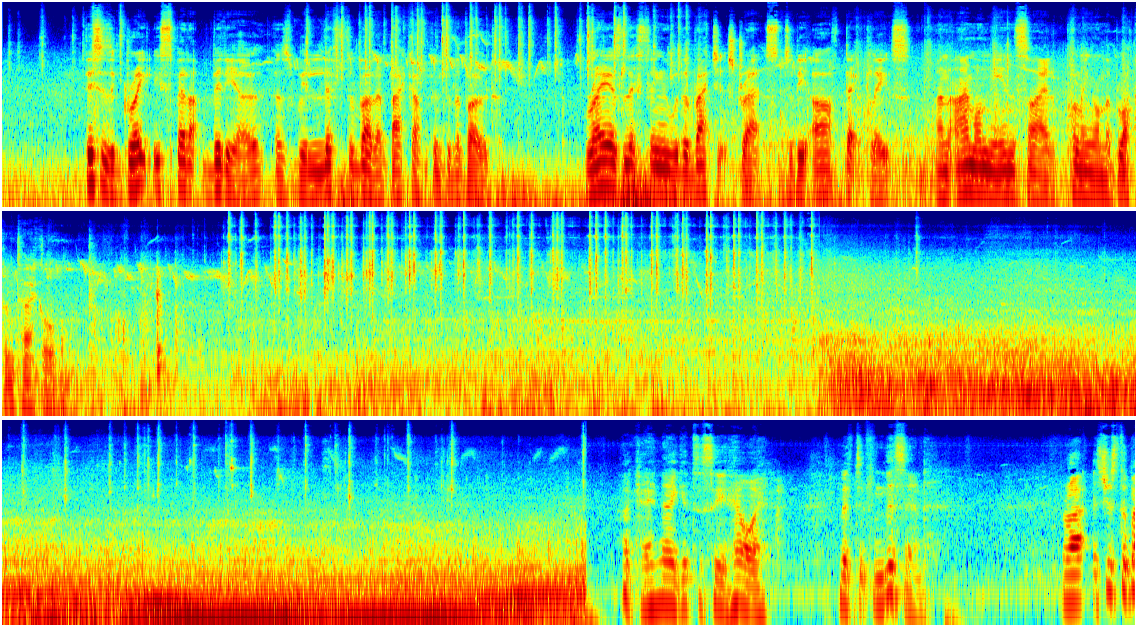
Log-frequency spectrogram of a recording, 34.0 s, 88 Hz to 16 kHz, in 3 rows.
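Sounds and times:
ratchet straps clicking: 0:00.0 - 0:01.4, 0:02.6 - 0:07.0, 0:13.2 - 0:19.6, 0:22.8 - 0:27.4.

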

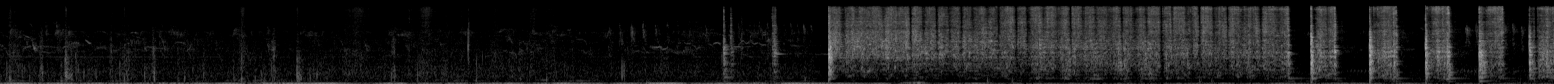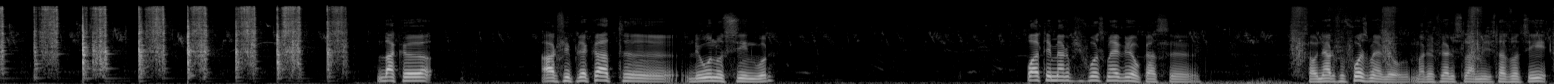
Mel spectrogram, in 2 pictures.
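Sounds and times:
whetstone honing scythe blade: 0:12.3 - 0:19.0.

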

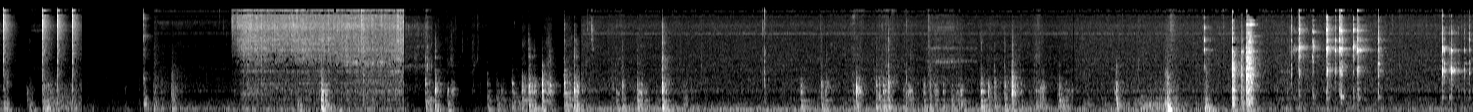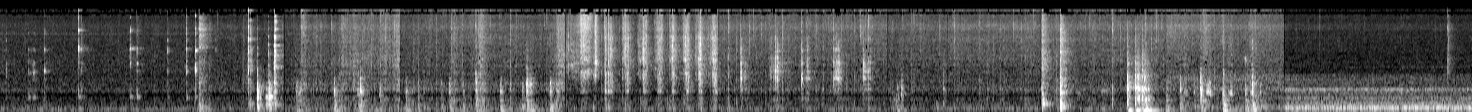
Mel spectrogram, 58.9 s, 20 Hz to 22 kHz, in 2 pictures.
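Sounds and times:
chicken sizzling in a wok: 0:04.0 - 0:09.2, 0:11.6 - 0:22.8, 0:25.2 - 0:58.9
spatula scraping stirring strokes: 0:17.2 - 0:21.5, 0:52.8 - 0:55.2
spoon clinking against pan: 0:32.0 - 0:33.7.

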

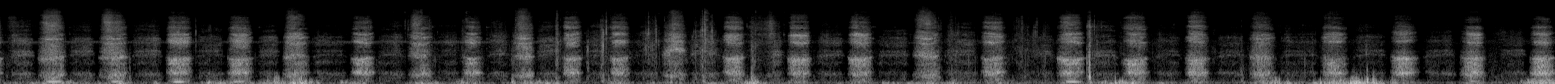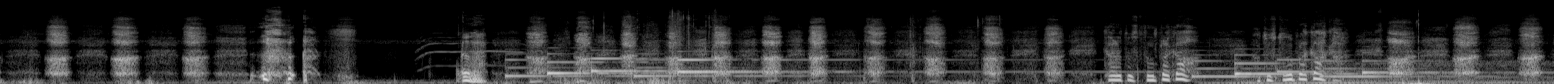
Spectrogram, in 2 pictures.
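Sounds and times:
person gasping for breath: 0:20.8 - 0:26.6, 0:28.8 - 0:31.0.

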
